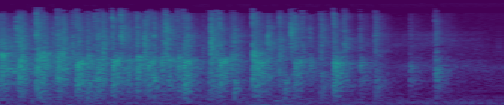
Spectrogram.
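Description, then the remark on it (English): A small group at the Fibonacci brewery in Ohio claps for a few seconds, welcoming the brewery's owners onto the show: a dense, uneven patter of crisp hand claps that holds steady, then thins out and fades toward the end. “Yes, you can certainly applaud.”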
